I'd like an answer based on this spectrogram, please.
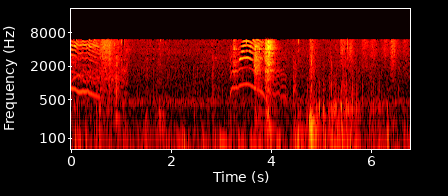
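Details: Kittens drinking milk from their mother: a thin descending mew opens, then after a pause a longer, arched kitten cry rises and falls, with rustling and bumping sounds between calls.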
